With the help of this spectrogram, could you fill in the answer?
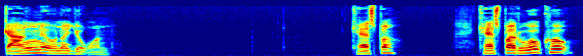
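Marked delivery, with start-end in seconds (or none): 3.5-5.7 put-on higher, louder girl checking on someone; concerned girl, pitched up; girl's voice. A narrator's reading. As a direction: call to a friend in a girl's raised voice. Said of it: "siger en velkendt pigestemme".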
